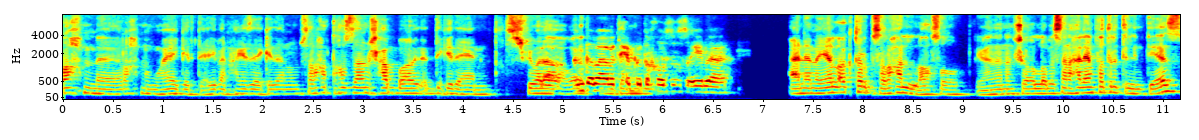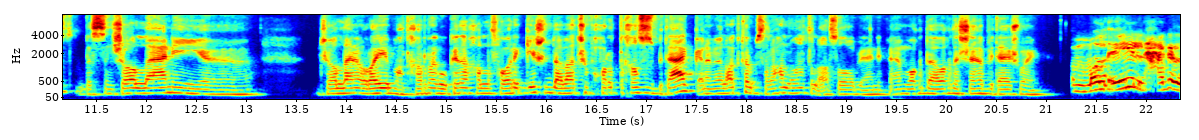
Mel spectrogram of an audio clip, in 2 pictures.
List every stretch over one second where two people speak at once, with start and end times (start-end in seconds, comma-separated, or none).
4.8-6.1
